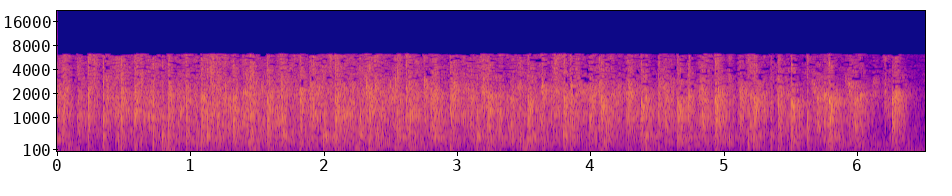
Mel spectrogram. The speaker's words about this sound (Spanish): Recibámoslos con un fuerte aplauso.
